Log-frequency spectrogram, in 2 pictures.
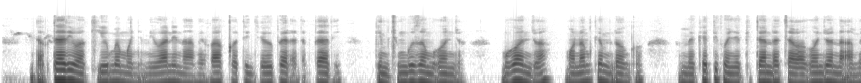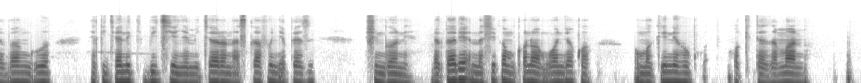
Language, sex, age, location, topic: Swahili, male, 25-35, Kisii, health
